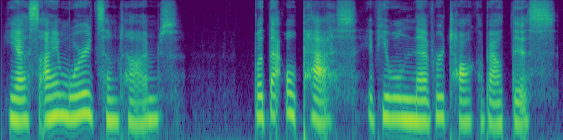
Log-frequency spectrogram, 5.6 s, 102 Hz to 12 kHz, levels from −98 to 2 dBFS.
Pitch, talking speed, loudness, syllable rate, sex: 210 Hz, 170 wpm, -20 LUFS, 4.7 syllables/s, female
